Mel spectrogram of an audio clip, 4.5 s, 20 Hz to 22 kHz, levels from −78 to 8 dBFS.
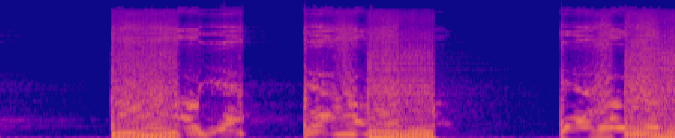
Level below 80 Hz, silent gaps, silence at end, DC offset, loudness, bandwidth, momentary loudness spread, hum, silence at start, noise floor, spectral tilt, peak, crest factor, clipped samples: -32 dBFS; none; 0 s; under 0.1%; -23 LUFS; 18.5 kHz; 8 LU; none; 0.75 s; -53 dBFS; -4.5 dB/octave; -6 dBFS; 18 dB; under 0.1%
